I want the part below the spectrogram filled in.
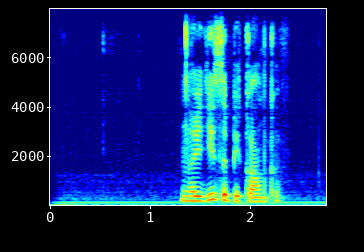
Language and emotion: Russian, neutral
